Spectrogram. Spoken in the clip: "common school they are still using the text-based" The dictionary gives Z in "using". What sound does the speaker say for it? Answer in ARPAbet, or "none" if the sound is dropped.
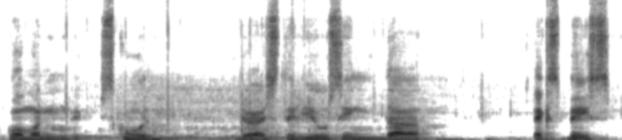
S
